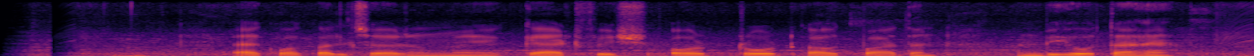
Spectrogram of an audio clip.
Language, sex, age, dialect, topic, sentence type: Hindi, male, 31-35, Kanauji Braj Bhasha, agriculture, statement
